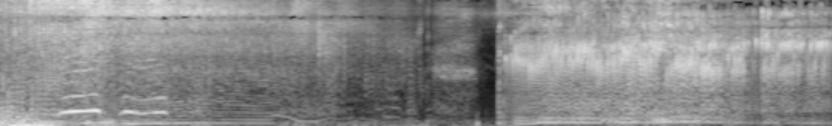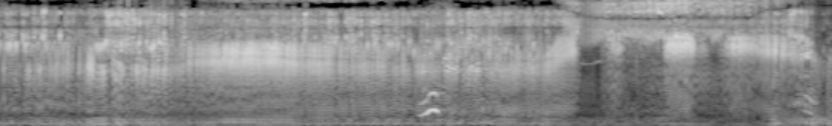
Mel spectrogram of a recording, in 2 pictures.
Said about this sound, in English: So you hot boxed his car, didn't you? You hot boxed his car, you farting son of a bitch.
